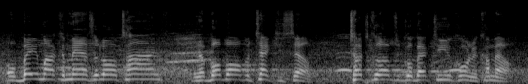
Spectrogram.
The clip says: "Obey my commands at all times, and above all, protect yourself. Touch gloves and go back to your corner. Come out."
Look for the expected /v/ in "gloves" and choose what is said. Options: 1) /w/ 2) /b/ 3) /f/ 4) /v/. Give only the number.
2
